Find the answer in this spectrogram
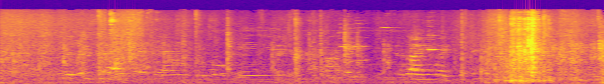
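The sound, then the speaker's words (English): A door is pushed shut with a short, fairly loud knock near the end, preceded by soft shuffling and faint background voices. “just wait, let me close the door.”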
